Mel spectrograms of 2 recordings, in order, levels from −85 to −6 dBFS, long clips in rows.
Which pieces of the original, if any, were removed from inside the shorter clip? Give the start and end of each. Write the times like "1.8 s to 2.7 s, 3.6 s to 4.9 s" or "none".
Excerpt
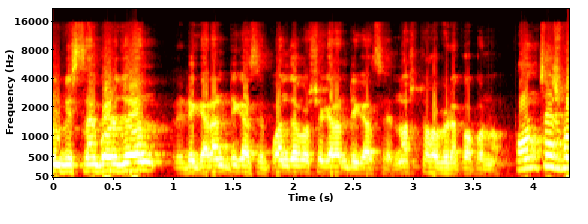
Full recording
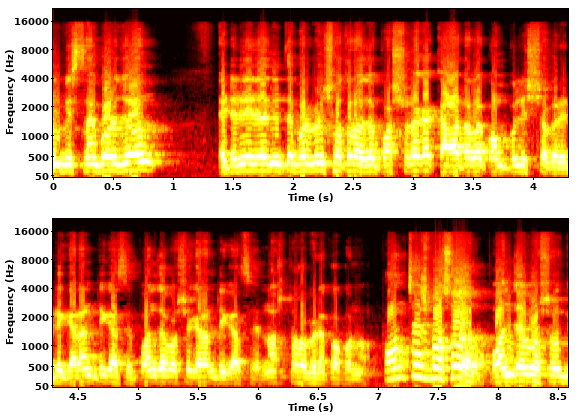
1.1 s to 4.3 s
